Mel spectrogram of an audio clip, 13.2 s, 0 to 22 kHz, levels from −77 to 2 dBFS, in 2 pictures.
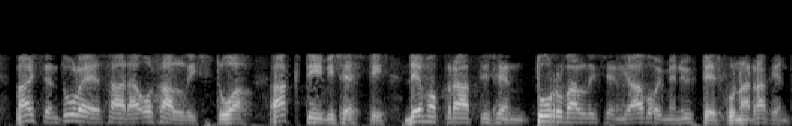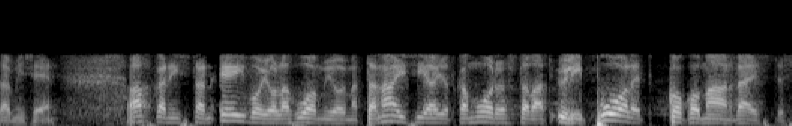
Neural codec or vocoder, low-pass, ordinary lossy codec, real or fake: none; 3.6 kHz; AAC, 24 kbps; real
